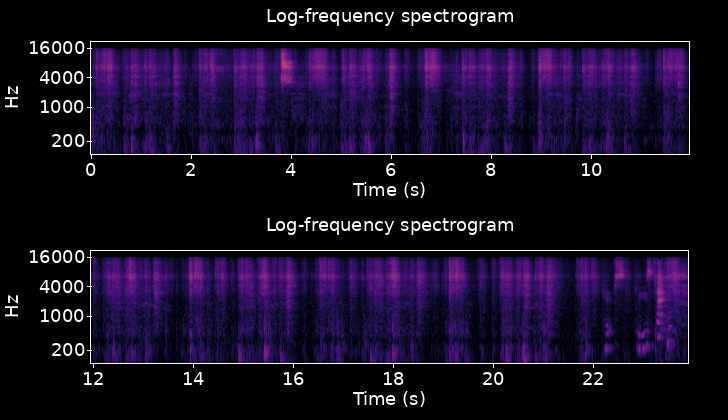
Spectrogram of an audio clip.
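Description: Hard rhythmic breathing with short, sharp exhales, mixed with soft thuds of bare feet shifting on foam floor mats, repeating about once or twice a second during shadowboxing combinations.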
